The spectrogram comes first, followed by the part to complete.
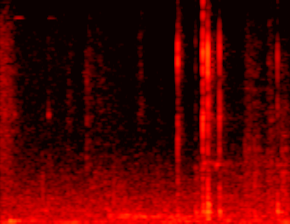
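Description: A few light, sharp clicks over quiet room noise, grouped about one and a half seconds in.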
